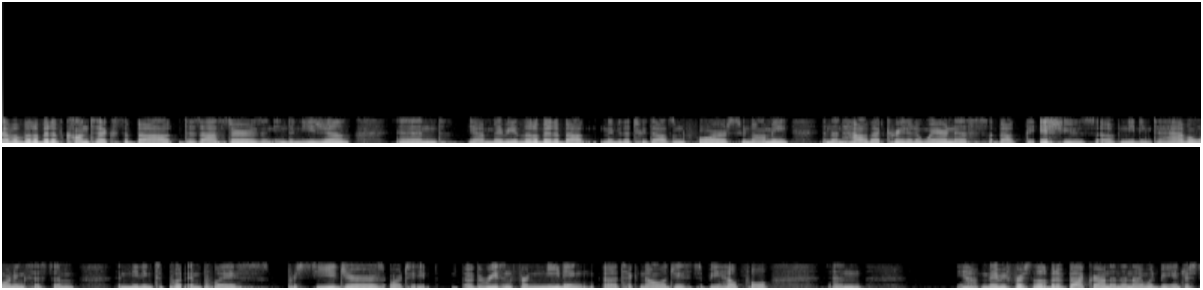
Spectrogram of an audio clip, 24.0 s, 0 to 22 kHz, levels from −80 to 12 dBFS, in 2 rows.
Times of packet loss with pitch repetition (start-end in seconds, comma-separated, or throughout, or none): 9.69-9.72, 11.43-11.46, 14.84, 20.49-20.52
